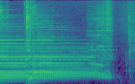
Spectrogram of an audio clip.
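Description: One sustained chord rings out on slide guitar, played with the slide held directly over the fret, close and fairly loud, then decays and stops.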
